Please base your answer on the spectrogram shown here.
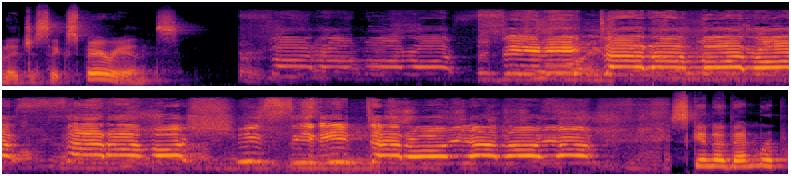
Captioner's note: speaking in tongues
